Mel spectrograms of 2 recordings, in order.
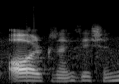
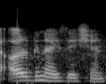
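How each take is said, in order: First: "organisation" with ऑर् held and set apart; deliberate ORR-ganization for "organisation"; secondary stress demo. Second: Said in the usual way. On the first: Shown as a demonstration. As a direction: stretch the opening ऑर् of "organisation". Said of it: "ये जो है ये secondary level है".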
